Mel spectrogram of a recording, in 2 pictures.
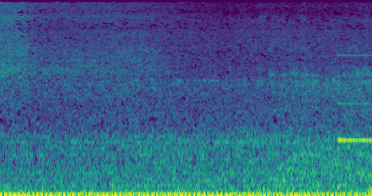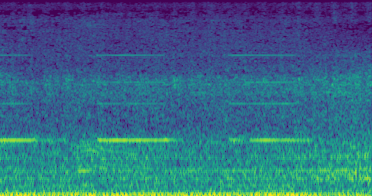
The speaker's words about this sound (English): You don't want a warning, this vehicle is reversing kind of thing. No. That's a bit too much.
